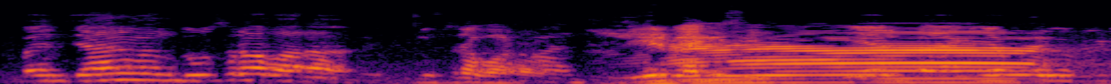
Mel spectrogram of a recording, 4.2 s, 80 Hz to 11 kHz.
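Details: Cholistani Jersey cross cow, offered for sale on 30 August 2023: a man talks briefly, then the cow gives one long, steady, harmonic-rich moo lasting about one and a half seconds before fading.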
